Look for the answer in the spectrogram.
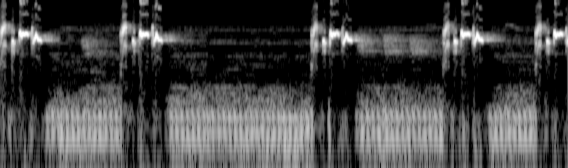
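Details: Sooty-headed bulbul calling loudly to rivals: short bubbly, whistled phrases repeat every one to two seconds, with a low rumbling hum filling the gaps between them.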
